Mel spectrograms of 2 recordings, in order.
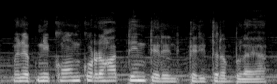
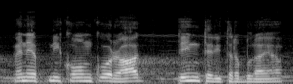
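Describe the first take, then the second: No difference in how they are said.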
